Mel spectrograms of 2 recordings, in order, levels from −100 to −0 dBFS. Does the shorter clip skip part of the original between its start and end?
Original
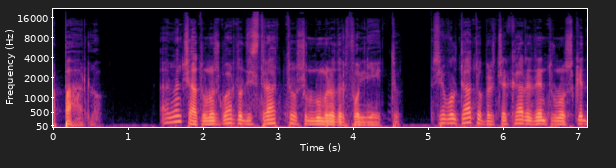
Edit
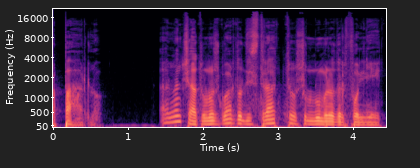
no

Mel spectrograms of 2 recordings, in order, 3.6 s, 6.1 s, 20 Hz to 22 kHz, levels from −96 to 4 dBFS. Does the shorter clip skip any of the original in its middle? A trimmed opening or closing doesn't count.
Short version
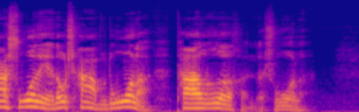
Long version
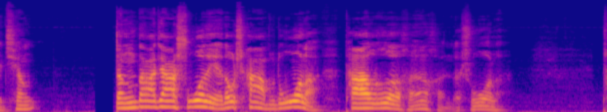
yes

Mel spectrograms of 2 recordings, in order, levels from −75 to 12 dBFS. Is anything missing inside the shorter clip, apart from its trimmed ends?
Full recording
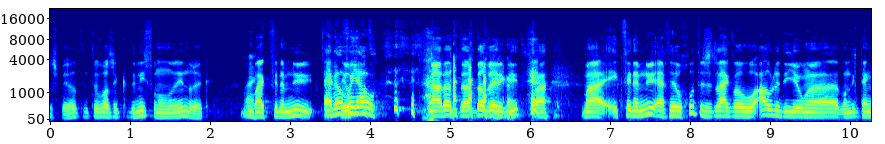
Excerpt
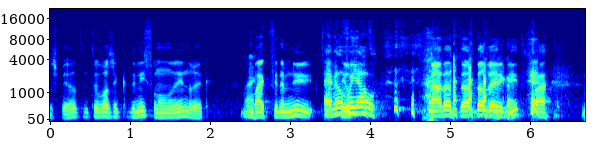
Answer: no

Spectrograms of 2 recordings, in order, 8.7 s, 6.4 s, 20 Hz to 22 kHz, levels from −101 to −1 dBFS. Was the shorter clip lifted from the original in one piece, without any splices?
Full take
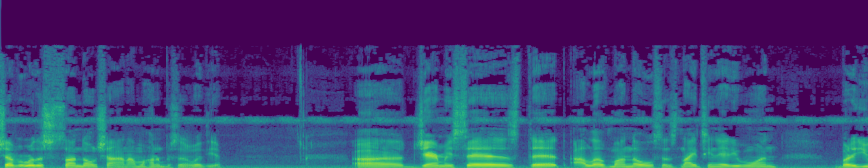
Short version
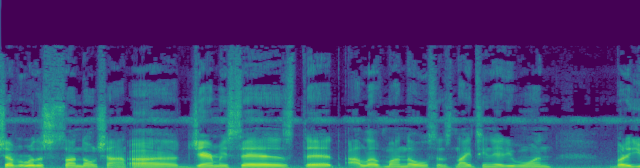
no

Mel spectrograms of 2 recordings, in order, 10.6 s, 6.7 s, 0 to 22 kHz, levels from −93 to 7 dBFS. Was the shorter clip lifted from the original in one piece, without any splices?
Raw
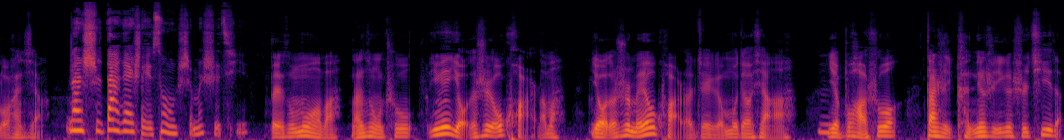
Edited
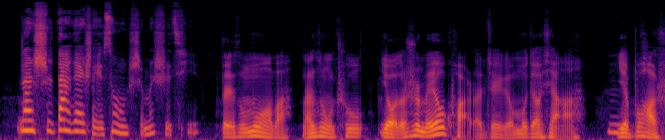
no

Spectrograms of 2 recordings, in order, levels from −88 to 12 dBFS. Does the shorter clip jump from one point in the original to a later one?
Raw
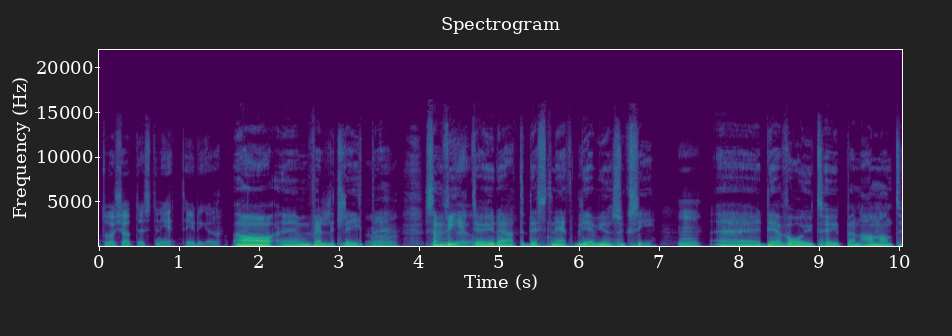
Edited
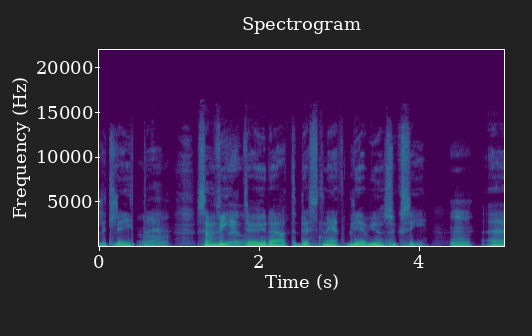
no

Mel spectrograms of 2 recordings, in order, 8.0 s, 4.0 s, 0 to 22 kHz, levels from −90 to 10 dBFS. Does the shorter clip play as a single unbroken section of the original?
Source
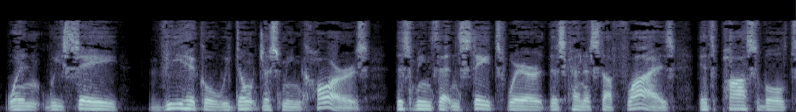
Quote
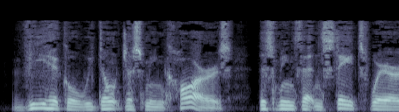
yes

